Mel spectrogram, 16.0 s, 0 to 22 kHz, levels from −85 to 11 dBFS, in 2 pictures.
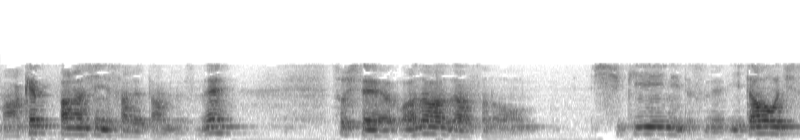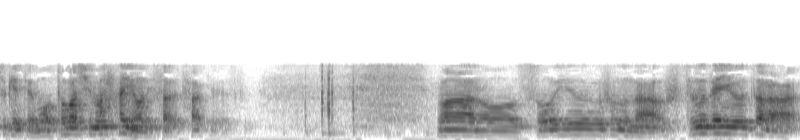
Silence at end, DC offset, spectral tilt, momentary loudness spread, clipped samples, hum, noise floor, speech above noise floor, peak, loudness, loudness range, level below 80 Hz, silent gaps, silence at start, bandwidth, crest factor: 0 s; under 0.1%; -9.5 dB/octave; 18 LU; under 0.1%; none; -59 dBFS; 37 dB; -2 dBFS; -21 LUFS; 7 LU; -74 dBFS; none; 0 s; 4 kHz; 22 dB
